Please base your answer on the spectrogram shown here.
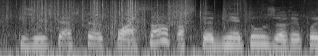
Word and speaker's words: кроасан: Puis j'ai aussi acheté un croissant parce que bientôt, j'aurai pas les bons croissants et les bons rouleaux au raisin de Dobrev. C'est des croissants au beurre. Et le mot en bulgare pour croissant, c'est croissant, mais j'ai demandé Edin croissant parce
